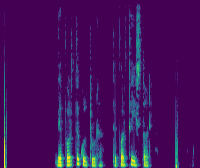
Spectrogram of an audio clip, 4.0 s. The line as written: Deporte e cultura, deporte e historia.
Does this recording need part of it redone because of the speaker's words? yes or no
no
